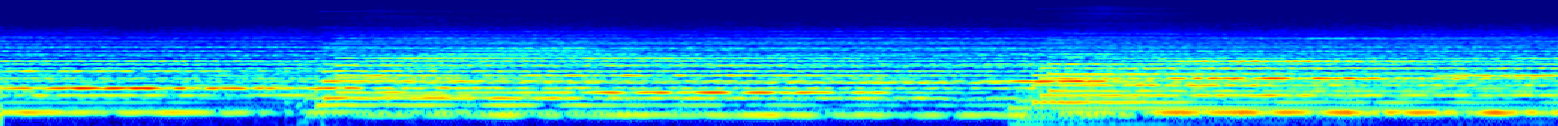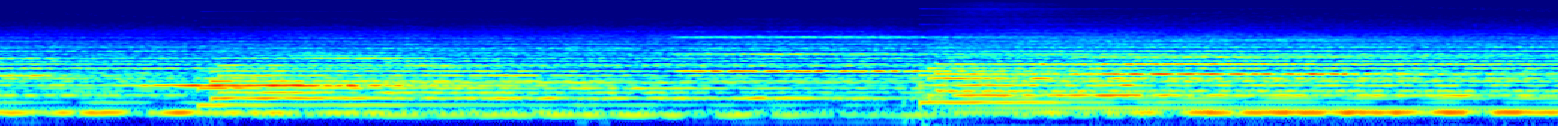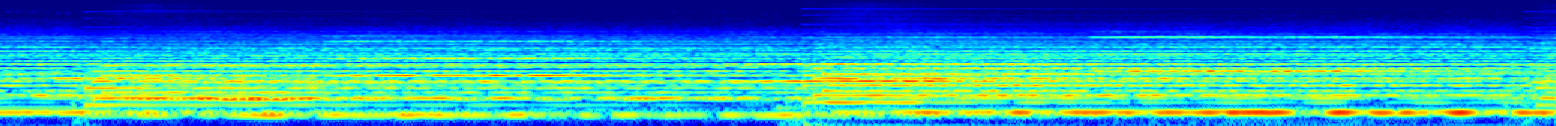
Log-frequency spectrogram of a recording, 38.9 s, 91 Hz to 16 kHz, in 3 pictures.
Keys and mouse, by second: 3.2 shift+a, 9.3 e, 11.4 click, 13.7 e, 16.5 click, 17.7 e, 21.7 e, 23.7 click, 24.7 e, 27.7 e, 29.5 click, 30.3 g, 32.5 click, 33.4 shift+click, 35.9 ctrl+shift+b.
